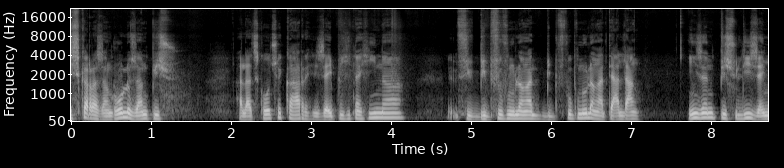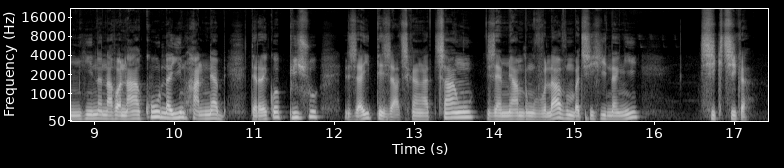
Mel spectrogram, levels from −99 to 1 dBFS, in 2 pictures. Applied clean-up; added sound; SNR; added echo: none; none; none; none.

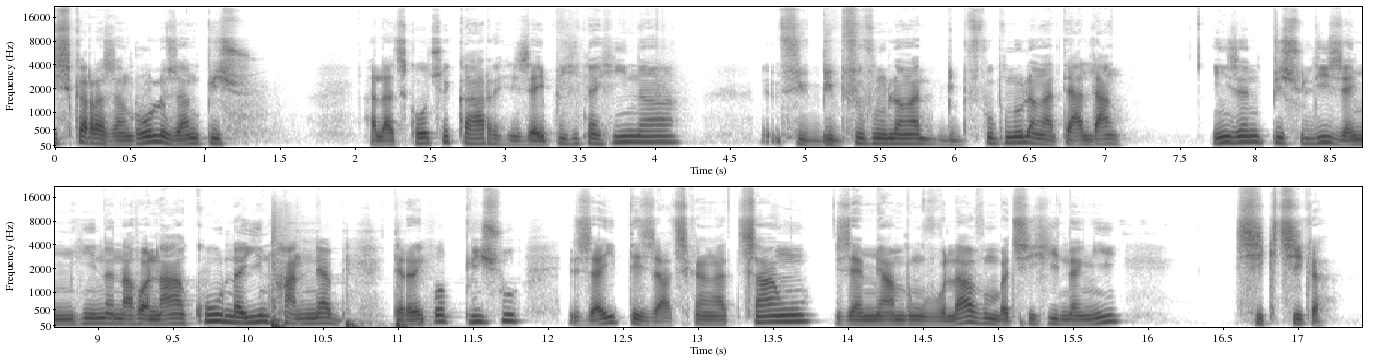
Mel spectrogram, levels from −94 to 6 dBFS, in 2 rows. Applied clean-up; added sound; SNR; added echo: neural mask model DeepFilterNet 3.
